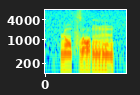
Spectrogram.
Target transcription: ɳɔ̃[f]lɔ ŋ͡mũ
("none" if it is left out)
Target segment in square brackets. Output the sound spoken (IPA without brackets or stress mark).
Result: f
